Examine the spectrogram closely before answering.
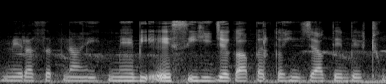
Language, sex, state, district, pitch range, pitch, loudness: Hindi, female, Delhi, New Delhi, 160-170 Hz, 165 Hz, -22 LUFS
